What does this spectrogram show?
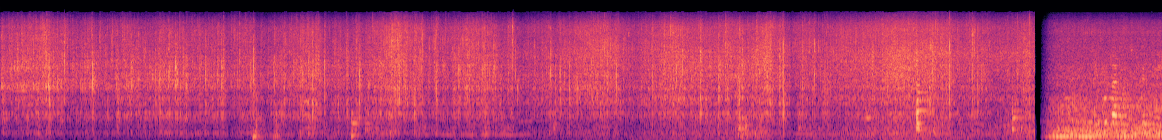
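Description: Vegetables sizzling in hot oil in a pan as they are stir-fried, with short scraping clicks from the stirring utensil. The sizzle cuts off suddenly near the end, replaced by a different background with a low hum.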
